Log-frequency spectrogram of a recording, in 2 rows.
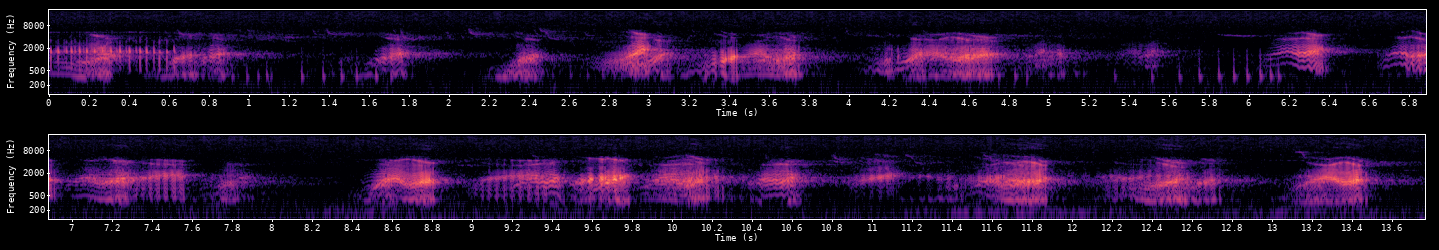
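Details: Frogs at a wild forest pond, recorded with an iPhone 14 Pro and Shure MV88+: short, punchy croaks in irregular bursts, some doubled, rising and falling in loudness against a quiet background, with no music or talking.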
